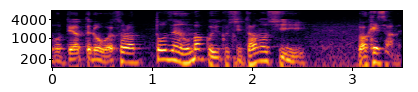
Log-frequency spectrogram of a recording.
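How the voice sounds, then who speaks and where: Noticeable background noise accompanies this speaker. He is a man with a Kansai accent, talking at a very fast pace. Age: 50s. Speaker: counselor and podcast host. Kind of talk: solo podcast monologue. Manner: casual, chatty.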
